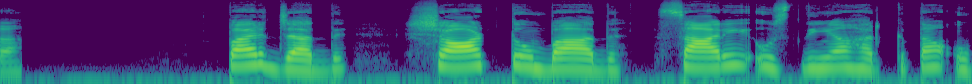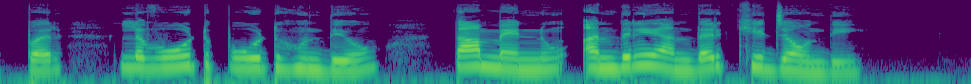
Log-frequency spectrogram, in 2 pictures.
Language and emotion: Punjabi, neutral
